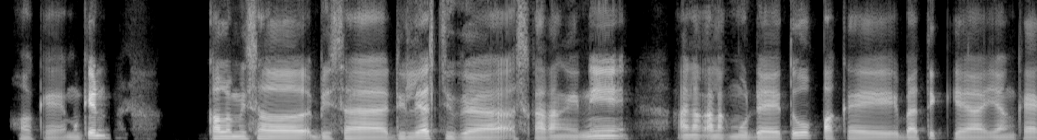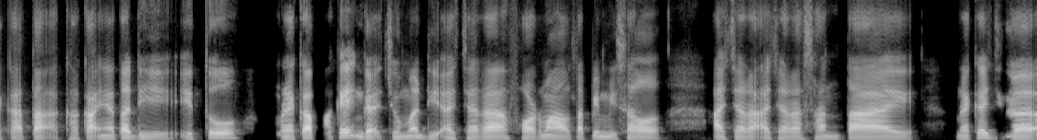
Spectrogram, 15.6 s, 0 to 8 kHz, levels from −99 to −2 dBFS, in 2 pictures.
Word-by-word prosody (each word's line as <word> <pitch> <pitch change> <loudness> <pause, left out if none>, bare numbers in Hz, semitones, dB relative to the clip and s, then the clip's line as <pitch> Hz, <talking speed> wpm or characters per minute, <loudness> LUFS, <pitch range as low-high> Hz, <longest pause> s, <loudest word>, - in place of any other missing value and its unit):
Oke, 100 -2 -7 0.2
mungkin 145 +8 +6 0.8
kalau 120 -1 +5
misal 120 0 +2 0.4
bisa 110 +1 -2 0.3
dilihat 110 +3 +3
juga 100 -3 +1
sekarang 95 -1 0
ini 110 +7 0 0.6
anak-anak 110 0 +1
muda 105 -1 -2
itu 140 - -6 0.2
pakai 110 -2 0 0.3
batik 95 +9 -1 0.2
ya, 100 - 0 0.2
yang 95 0 -3
kayak 95 -1 -1
kata, - - -1 0.2
Kakaknya, 100 0 0
tadi, 120 0 +2 0.3
itu 100 - -6 0.5
mereka 110 +3 +2
pakai 130 +4 +1 0.2
gak 110 - +2
cuma 115 +4 -2
di - - -4
acara 105 +4 -2 0.2
formal, 100 0 +1
tapi - - -3
misal 125 +3 -1 0.6
acara-acara 100 0 -1
santai, 105 -2 +2 0.5
mereka 105 +7 -2
juga 110 -1 0
105 Hz, 130 wpm, -23 LUFS, 100-115 Hz, 0.8 s, mungkin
